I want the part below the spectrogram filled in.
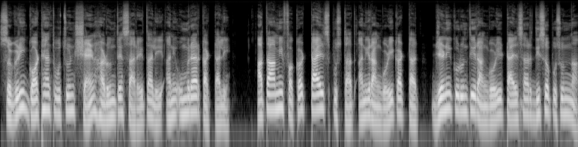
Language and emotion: Goan Konkani, neutral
